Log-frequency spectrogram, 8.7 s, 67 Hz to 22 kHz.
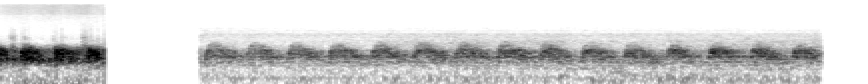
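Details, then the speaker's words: Handheld fetal Doppler with the probe on gel over the pregnant abdomen: rapid, regular whooshing galloping beats, about 150–190 a minute. This is the baby's heartbeat, told apart from the watery uterine souffle. "और दूसरा जो आवाज आता है लब डप उसको हम बेबी के हार्ट बीट कहते हैं चलिए अब हम वह आवाज देखते"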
